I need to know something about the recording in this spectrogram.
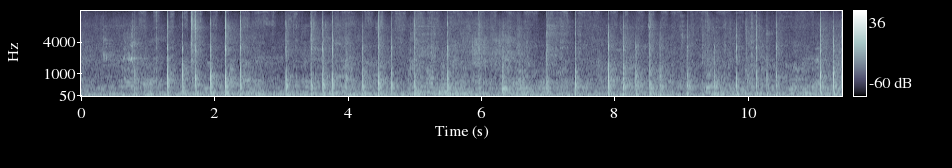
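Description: Chalk taps and clicks sharply on a blackboard in quick bursts.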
